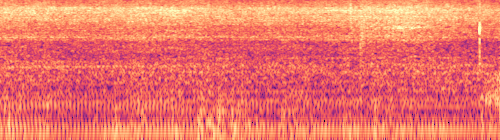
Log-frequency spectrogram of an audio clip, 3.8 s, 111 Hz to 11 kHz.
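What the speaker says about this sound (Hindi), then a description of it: "और रोनियन की अभी स्पीड है 56 पे चल रही है, और चौथा गियर पे चल रहे हैं" A TVS Ronin motorcycle engine drones steadily while being ridden in fourth gear at around 56, with constant wind rush and no breaks or speech.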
